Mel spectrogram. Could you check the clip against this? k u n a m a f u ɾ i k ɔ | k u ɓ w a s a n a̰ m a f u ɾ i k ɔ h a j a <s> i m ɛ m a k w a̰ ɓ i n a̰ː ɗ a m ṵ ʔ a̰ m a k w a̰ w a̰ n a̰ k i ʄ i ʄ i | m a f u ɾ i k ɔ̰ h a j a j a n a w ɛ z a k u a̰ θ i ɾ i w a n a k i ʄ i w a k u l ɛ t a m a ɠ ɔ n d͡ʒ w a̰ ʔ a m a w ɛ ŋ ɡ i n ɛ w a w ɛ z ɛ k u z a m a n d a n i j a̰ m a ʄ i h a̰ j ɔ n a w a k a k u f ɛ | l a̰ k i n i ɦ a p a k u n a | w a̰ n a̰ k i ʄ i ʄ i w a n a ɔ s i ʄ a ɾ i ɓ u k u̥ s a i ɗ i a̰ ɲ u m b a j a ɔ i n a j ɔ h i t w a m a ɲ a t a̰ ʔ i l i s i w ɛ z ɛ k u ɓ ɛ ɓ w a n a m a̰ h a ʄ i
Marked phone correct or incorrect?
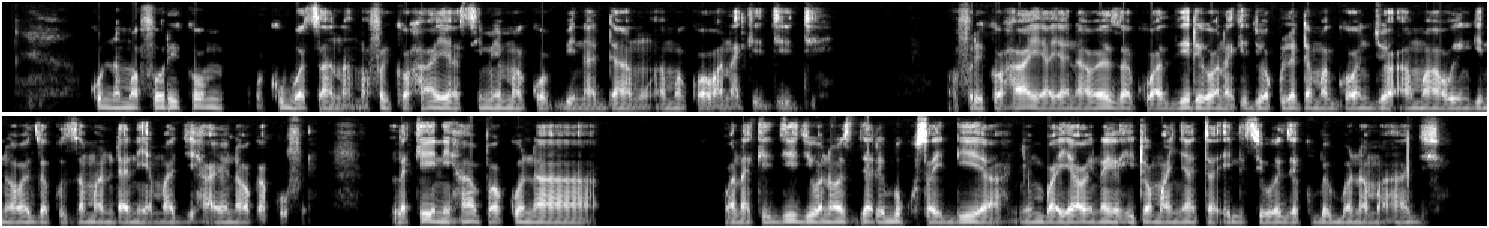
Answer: correct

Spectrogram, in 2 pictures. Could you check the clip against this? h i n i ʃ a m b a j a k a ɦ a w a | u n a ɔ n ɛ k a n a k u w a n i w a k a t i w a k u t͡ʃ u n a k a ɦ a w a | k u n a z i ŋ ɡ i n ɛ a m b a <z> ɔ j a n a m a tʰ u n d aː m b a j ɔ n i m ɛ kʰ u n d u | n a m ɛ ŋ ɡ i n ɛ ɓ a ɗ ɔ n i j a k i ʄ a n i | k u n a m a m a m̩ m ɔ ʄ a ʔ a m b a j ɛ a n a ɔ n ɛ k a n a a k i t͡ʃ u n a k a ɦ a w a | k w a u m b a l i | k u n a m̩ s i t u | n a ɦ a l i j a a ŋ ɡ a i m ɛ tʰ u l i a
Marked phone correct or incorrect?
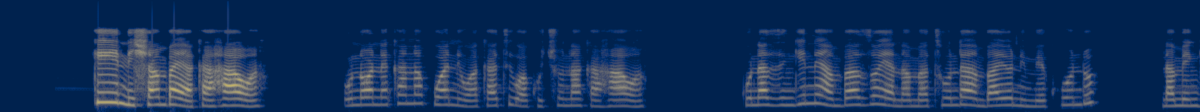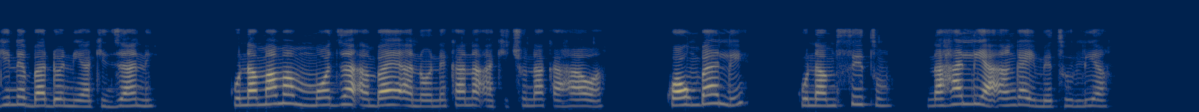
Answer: correct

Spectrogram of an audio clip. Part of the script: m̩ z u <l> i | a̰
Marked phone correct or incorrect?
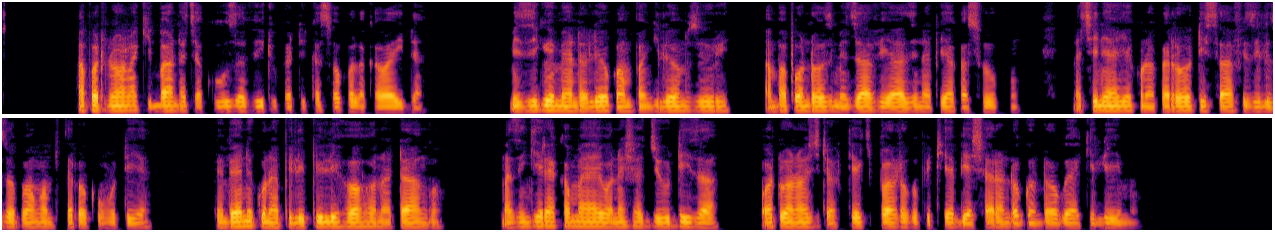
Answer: incorrect: ɾ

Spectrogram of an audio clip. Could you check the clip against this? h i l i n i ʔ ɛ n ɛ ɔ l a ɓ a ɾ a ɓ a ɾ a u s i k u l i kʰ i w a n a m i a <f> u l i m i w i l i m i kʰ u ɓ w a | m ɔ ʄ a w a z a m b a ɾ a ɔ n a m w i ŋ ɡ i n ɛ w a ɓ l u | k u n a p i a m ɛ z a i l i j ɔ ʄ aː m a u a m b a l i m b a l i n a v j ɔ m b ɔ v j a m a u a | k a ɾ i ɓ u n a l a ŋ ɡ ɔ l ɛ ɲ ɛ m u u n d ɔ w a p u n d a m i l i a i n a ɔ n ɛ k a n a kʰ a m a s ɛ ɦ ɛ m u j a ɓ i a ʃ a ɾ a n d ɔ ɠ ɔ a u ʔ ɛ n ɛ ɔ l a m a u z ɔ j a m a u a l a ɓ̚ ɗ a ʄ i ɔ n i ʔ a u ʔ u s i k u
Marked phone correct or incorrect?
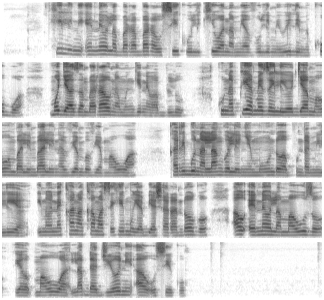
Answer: incorrect: v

